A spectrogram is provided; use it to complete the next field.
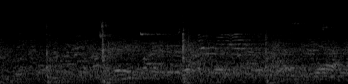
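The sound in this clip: A basketball is dribbled on the court during a women's game, with a few crisp, evenly spaced bounces beneath a commentator's steady talk.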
